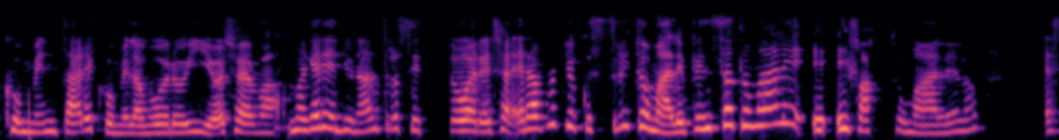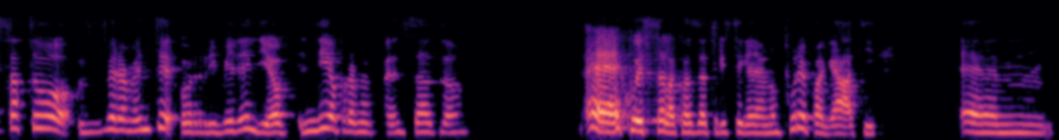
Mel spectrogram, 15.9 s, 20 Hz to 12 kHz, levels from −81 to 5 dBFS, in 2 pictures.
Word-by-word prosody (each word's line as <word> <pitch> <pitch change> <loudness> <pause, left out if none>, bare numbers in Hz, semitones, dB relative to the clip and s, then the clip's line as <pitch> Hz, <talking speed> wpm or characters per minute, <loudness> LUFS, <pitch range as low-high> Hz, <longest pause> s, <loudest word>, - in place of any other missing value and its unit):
commentare 230 +1 -2
come 210 -7 -5
lavoro 205 +2 -3
io, 210 -4 -1
cioè, 220 -5 -1
ma 205 -1 -7
magari 270 +5 +1
è 300 - 0
di 260 - -4
un 235 - -6
altro 285 +5 -5
settore, 255 -3 -2
cioè 260 - -2
era 295 +5 +3
proprio 380 -1 -3
costruito 315 +4 -2
male, 225 -2 +3
pensato 370 - +3
male 390 -2 0
e 265 -1 +1
e 290 +3 +5
fatto 255 -2 -6
male, 200 +1 -6
no. 270 +6 -12 0.4
È 230 - -11
stato 310 +4 0 0.2
veramente 280 +1 -1
orribile. 220 +5 -3
Lì 215 -7 -2
ho 215 0 +2
lì 245 +8 -2
ho 295 - +3
proprio 225 -3 -5
pensato 215 0 -6 0.9
eh 230 -9 +9
questa 245 -1 +6
è 245 - +4
la 205 - +3
cosa 215 0 0
triste, 215 -1 -6
che 200 - -2
li - - 0
hanno 200 +1 -4
pure 295 +8 -1
pagati. 185 -4 -1 0.6
Ehm 205 -3 -1
240 Hz, 175 wpm, -22 LUFS, 210-280 Hz, 0.9 s, eh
